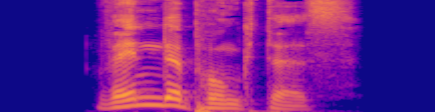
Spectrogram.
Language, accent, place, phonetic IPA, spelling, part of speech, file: German, Germany, Berlin, [ˈvɛndəˌpʊŋktəs], Wendepunktes, noun, De-Wendepunktes.ogg
- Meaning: genitive singular of Wendepunkt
